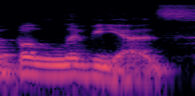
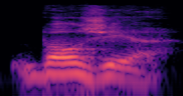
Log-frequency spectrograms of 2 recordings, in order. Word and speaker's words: bolgia: And I wrote, so why are they called the Bolivias? Bolgia.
